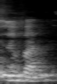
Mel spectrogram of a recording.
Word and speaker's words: Ove: I think it's pronounced Uva.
